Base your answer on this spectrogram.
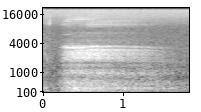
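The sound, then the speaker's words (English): A slow nasal exhale, mouth closed, during a guided breathing and mantra meditation; after a brief quiet start comes a soft, airy hiss that stays faint and even until the end, with no talk. “breathing in and out only through the nose, mouth closed. Let's exhale.”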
